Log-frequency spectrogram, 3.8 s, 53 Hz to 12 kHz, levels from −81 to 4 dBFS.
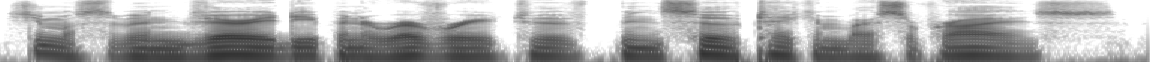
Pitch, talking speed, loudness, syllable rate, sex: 90 Hz, 250 wpm, -20 LUFS, 6.0 syllables/s, male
